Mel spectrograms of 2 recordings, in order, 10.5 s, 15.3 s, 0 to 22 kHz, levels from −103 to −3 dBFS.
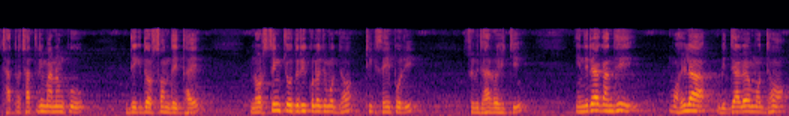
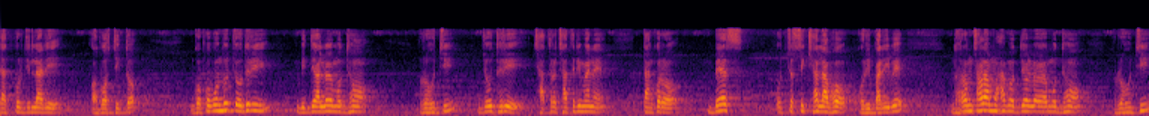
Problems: none marked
